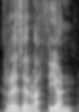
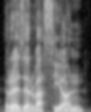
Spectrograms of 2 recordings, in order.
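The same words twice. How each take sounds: First: The middle consonant is a TH sound. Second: The middle consonant is an S sound. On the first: "you might hear something like reservación" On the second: "it might change the word reservación"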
